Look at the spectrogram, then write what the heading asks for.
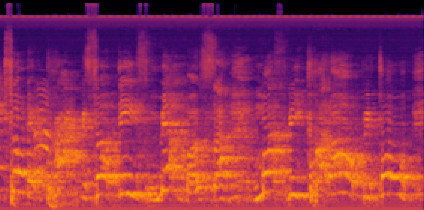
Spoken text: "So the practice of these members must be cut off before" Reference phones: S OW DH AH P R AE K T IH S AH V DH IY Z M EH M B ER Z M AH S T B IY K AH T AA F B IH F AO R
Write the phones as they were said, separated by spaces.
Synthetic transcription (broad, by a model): S OW DH AH P R AE K T IH S AH V DH IY Z M EH M B ER Z M AH S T B IY K AH T AA F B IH F AO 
